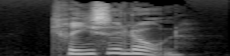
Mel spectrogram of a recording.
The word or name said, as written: kriselån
